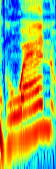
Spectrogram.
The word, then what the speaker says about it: Nguyen: It's either Gwen or Nguyen. – What is it? – Nguyen. – Nguyen. – Or Gwen. It's not said the way that you spell it.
